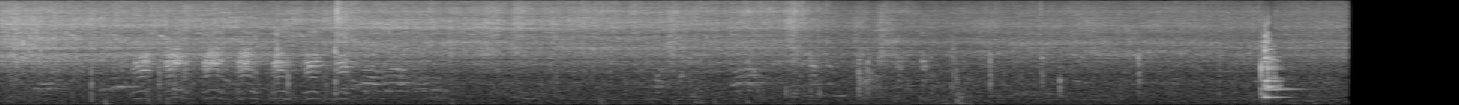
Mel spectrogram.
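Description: Fish and sponge-gourd curry sizzling and bubbling in an aluminium pot over a wood fire just after water has been added, with a spatula stirring it; the sizzle slowly dies down. A short loud call comes near the end, then the sound cuts off suddenly.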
